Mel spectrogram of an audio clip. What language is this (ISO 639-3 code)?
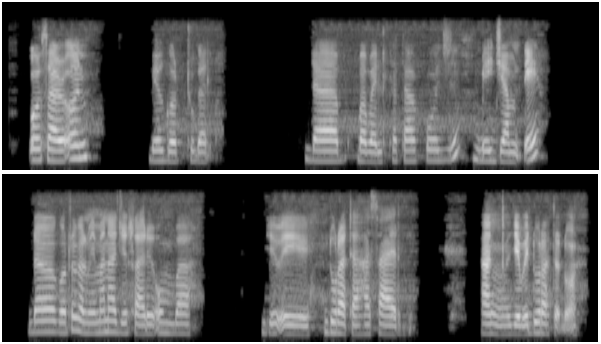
ful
